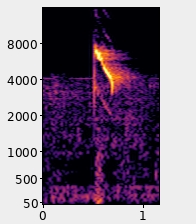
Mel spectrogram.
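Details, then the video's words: Female Oriental white-eye calling to excite a male: a single thin, high whistle sliding steeply downward, lasting about a quarter second, over faint background hiss. "pleci betina buat menaikan emosi pleci bahan"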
